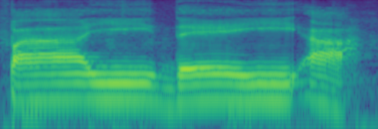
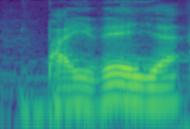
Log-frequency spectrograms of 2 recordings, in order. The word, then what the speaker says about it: Paideia: viendo, y busquen Paideia, se escribe tal como lo estoy diciendo, Paideia, Paideia.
